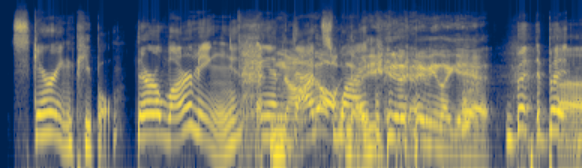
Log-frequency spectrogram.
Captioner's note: laughs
